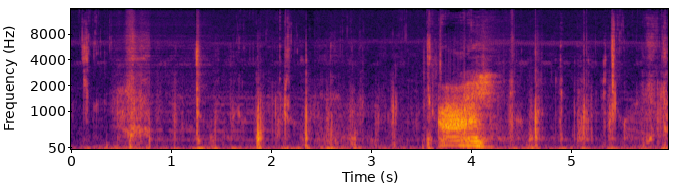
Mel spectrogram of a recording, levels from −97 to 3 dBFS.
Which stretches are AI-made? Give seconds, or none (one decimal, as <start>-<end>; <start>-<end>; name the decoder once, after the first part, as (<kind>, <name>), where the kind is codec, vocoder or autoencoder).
0.4-1.4 (autoencoder, DAC-VAE)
